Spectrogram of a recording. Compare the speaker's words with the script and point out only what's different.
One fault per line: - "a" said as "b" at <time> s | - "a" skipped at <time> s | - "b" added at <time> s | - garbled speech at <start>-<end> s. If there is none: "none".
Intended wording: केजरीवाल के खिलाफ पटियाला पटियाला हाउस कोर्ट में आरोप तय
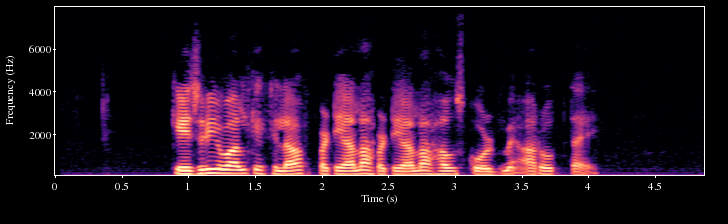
none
